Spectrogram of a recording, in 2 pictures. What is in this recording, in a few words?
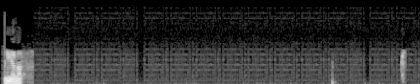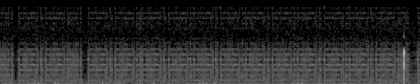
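Phoenix police department, scanner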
